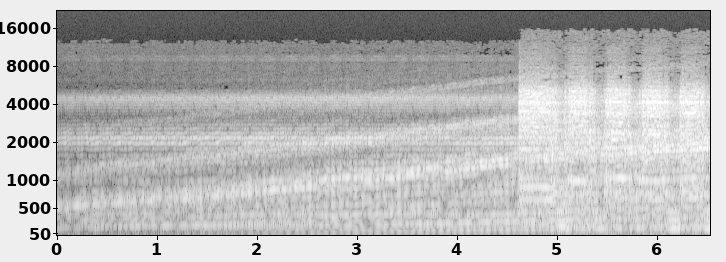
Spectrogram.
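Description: Outro music: a held chord that slowly rises in pitch and swells in volume, then about four and a half seconds in a louder guitar-led section comes in with a regular beat.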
